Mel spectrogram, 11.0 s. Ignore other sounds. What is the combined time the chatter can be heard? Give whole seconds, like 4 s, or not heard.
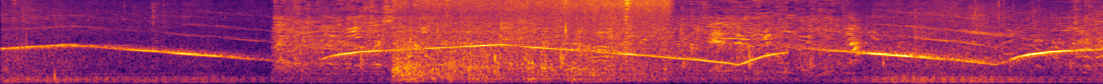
8 s.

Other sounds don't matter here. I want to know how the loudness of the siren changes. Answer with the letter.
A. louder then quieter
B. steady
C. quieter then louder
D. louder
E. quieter
D.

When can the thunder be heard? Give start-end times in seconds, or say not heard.
3.9-6.8.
